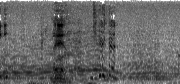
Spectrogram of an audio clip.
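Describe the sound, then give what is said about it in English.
A race car engine in a racing video game drones steadily with rising and falling pitch as it revs and shifts, loud, with a brief surge in the middle. “It's because it's not just the car model on the outside, all the damage modeling and all the authentic engine sounds, it's also the authentic interiors.”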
